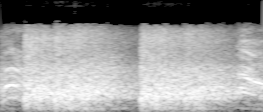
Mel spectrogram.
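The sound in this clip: Gunshots in a Western shootout between a sheriff's posse and outlaws: a few sharp, loud blasts, each trailing off into a noisy roar.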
